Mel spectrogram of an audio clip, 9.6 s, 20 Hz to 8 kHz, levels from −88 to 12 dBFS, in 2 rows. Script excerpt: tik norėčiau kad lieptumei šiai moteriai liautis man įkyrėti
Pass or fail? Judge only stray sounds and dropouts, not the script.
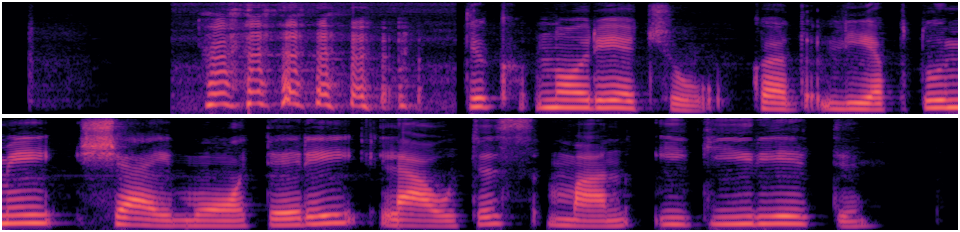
fail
